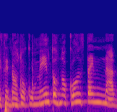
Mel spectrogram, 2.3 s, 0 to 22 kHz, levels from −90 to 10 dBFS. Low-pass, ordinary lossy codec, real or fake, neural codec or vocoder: 7.2 kHz; MP3, 64 kbps; real; none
